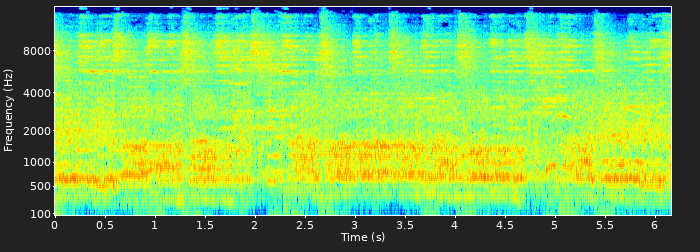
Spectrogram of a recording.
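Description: Devotional kirtan played over loudspeakers: a large crowd singing a chant together, with sung melody lines and hand cymbals or jingles keeping a steady beat.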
